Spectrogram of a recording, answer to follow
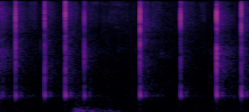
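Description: Chalk tapping and stroking on a chalkboard as Korean characters are written: a string of sharp, uneven clicks, about seven in two seconds.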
